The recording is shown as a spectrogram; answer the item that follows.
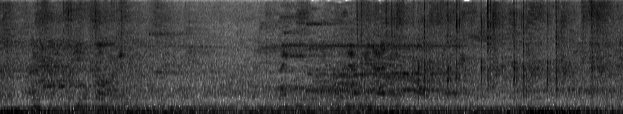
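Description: Large-hall ambience during a fencing bout: a steady low rumble with indistinct voices around the venue, and light taps and thuds of the fencers' footwork on the piste.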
